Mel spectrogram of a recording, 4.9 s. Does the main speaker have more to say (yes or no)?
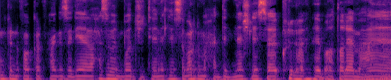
no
